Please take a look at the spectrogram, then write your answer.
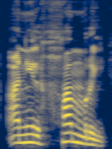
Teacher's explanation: अनिल हमरी खापुर पढ़ा जाएगा, री बारीक पढ़ा जाएगा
